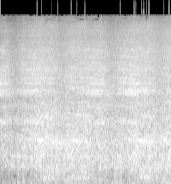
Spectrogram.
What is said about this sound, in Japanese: お、踏切がある。 もうご察しの通り踏切がありますけど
